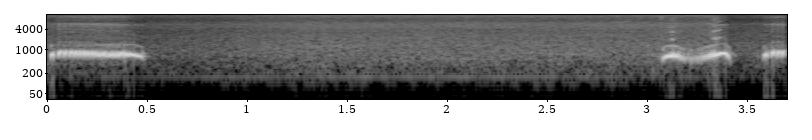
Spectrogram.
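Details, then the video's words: Spotted dove in high forest of Kanchanaburi, Thailand, lured with a decoy bird in the evening. A long, level coo ends, silence follows, then a wavering double coo and the start of another phrase. "ต่อนกเขาใหญ่ป่าสูง เมืองกาญ | หมายเสียงเล็ก คารมจัดจ้าน"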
